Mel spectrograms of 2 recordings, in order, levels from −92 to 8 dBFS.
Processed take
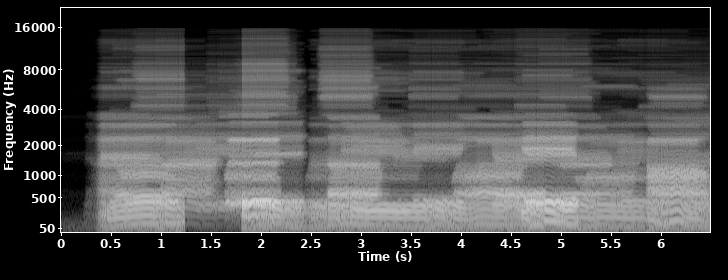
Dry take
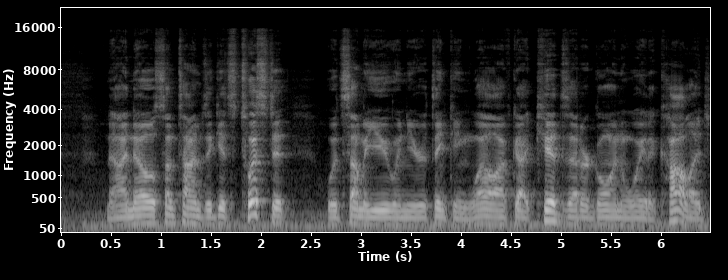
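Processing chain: every event in the spectrogram widened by 480 ms; gate -25 dBFS, range -22 dB; 1.24–1.82 s: three-band isolator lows -23 dB, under 510 Hz, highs -16 dB, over 4 kHz; trim +2 dB

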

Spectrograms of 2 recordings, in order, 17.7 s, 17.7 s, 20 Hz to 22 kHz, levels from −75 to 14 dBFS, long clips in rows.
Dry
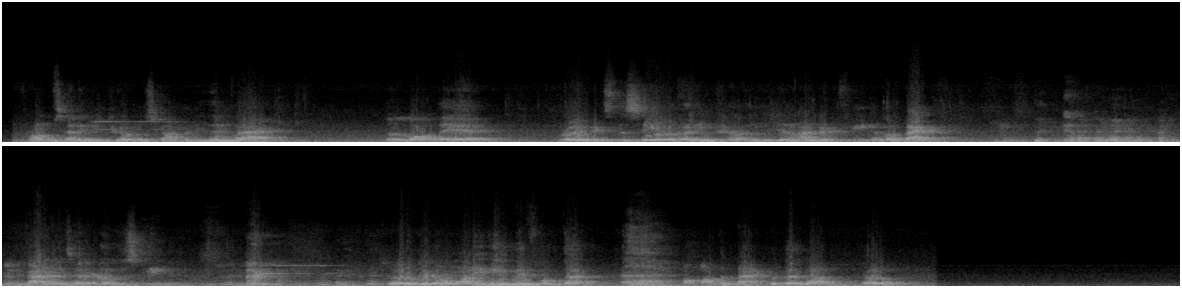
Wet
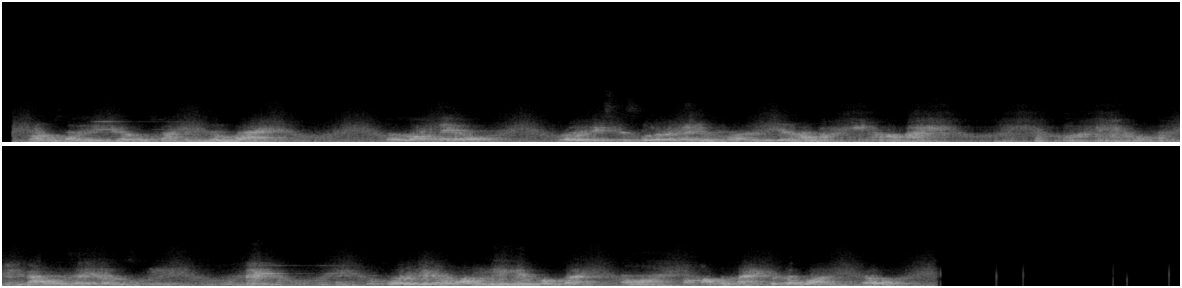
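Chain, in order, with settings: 6.12–8.48 s: comb filter that takes the minimum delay 0.87 ms; word length cut 6-bit, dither none; LFO low-pass sine 1.6 Hz 890–2200 Hz

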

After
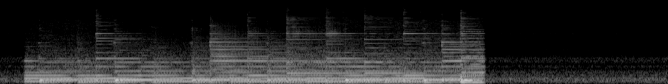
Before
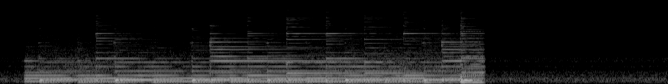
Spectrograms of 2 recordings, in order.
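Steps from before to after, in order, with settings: 1.41–3.46 s: overload inside the chain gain 29 dB; trim +7.5 dB

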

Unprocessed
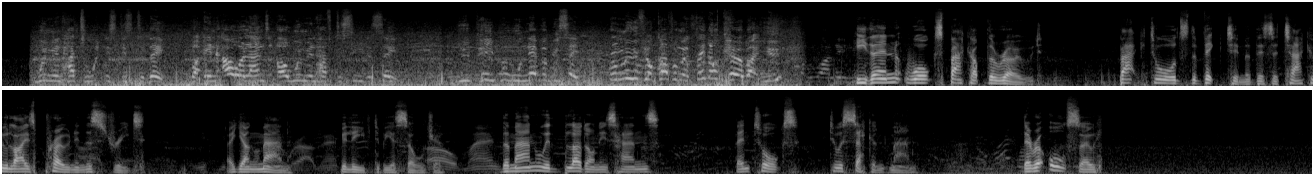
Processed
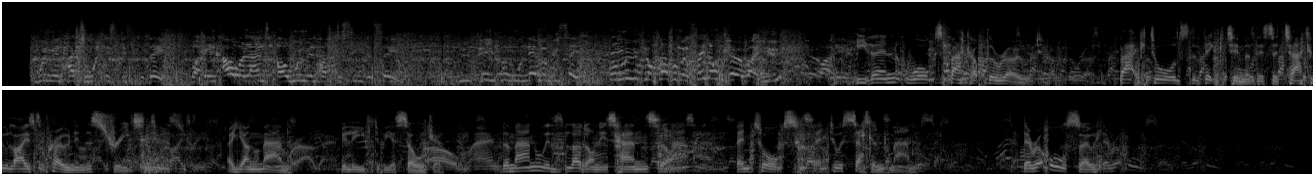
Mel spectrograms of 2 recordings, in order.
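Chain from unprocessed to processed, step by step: distance through air 140 m; feedback delay 781 ms, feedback 59%, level -24 dB; gate -47 dBFS, range -7 dB; compression 6:1, threshold -34 dBFS, peak gain reduction 15 dB; high-pass 820 Hz 6 dB/octave; decay stretcher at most 24 dB/s; trim +1.5 dB

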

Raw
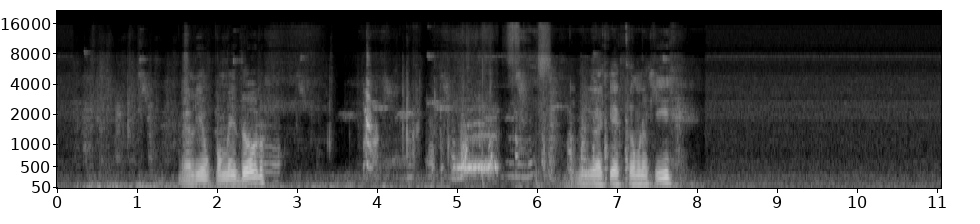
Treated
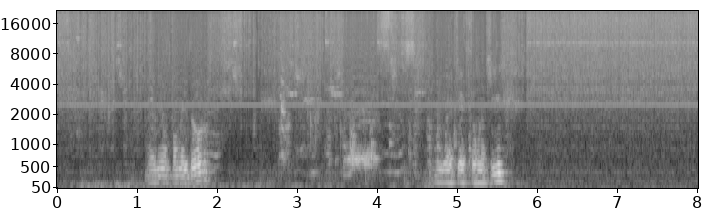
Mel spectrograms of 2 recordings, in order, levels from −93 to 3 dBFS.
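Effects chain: zero-crossing glitches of -17 dBFS; treble shelf 2.8 kHz +10 dB; in parallel at +1 dB: peak limiter -16 dBFS, peak gain reduction 10.5 dB; on the sum: whistle 1.8 kHz -35 dBFS; on a send at -4 dB: reverberation, pre-delay 3 ms; on the sum: wide varispeed 1.38×; trim -1.5 dB

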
